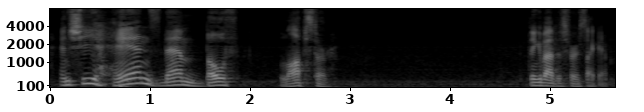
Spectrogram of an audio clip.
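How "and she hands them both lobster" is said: usual speaking voice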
